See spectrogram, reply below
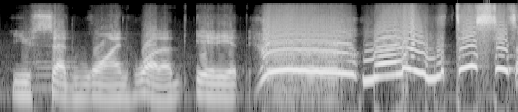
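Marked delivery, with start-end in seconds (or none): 2.6-5.2 gasp, then a much higher, louder cry; a real squeal of joy; excited gasping shout. Real, not acted. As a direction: shout out the discovery in delight. Spots more diamonds.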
